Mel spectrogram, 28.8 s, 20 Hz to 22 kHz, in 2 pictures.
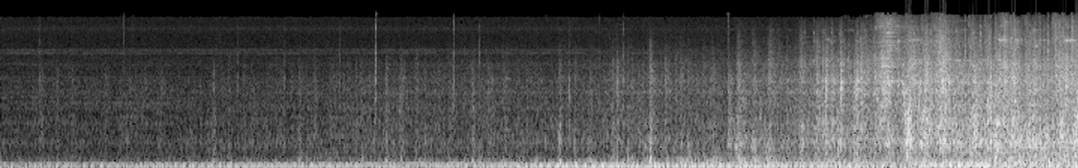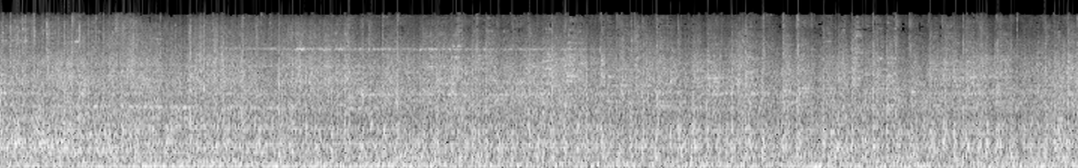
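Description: Freight train hauled by an ALCo RSD16 and an EMD GT22CW diesel locomotive approaching, its engines' low drone growing steadily louder. The locomotives pass close by about twelve seconds in, then the wheels and container cars roll past with a loud, steady rumble.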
